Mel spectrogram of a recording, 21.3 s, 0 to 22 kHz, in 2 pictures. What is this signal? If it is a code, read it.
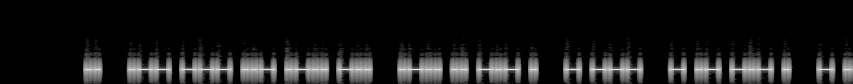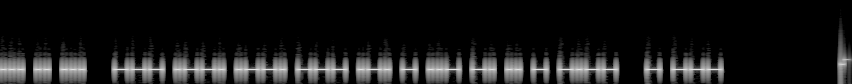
Morse code, heard as a keyed tone, about 22 wpm, 700 Hz. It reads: I WOULD LIKE TO TAKE THIS OPPORTUNITY TO
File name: practice / 22wpm / Sets of 8 Words - 22wpm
